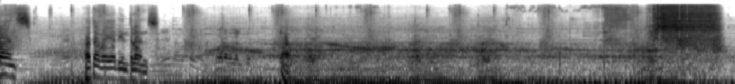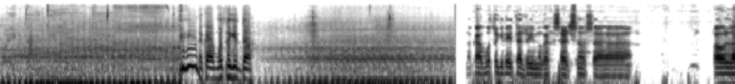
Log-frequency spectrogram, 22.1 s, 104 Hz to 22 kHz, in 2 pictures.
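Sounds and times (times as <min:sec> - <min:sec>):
motorcycle engine running: 0:00.0 - 0:17.9
hiss: 0:09.3 - 0:10.9
wind rumble on microphone: 0:18.0 - 0:21.7.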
